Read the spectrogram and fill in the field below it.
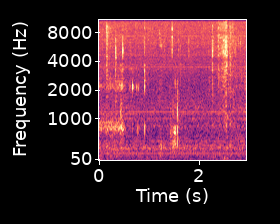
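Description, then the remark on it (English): Someone takes a quick sip of a drink, with a few soft slurps, mouth clicks and a faint swallow over a quiet background, with no talking. “So let me take a little sip right quick and we'll get into it.”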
